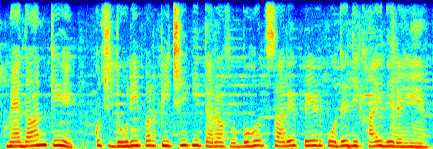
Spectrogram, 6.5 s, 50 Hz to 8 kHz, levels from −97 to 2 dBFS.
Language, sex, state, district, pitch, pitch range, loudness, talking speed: Hindi, female, Uttar Pradesh, Shamli, 240 Hz, 220-255 Hz, -12 LUFS, 150 wpm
